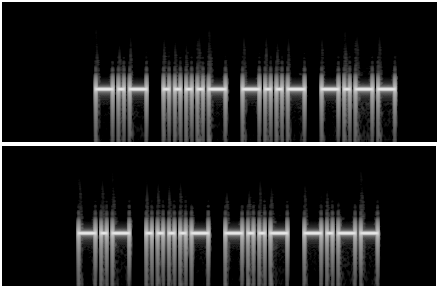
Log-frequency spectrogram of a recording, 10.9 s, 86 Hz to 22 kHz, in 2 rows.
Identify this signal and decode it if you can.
Morse code, heard as a keyed tone, about 17 wpm, 700 Hz. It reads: K4XY K4XY
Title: USA Call Signs - 4 Characters - Repeated 3x - 17wpm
